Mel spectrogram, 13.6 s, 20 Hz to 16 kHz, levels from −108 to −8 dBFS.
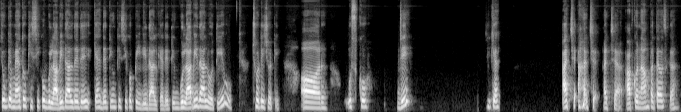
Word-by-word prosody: क्योंकि 220 +1 +3
मैं 195 -1 +1
तो 230 - 0
किसी 205 -2 -9
को 210 +2 +3
गुलाबी 180 -1 +4
दाल 185 -1 +4
दे 190 -1 +2 0.3
कह 190 0 -2
देती 180 +1 -5
हूँ 195 - -6
किसी 195 -1 -8
को 195 - -1
पीली 155 -3 -4
दाल 140 -2 -1
कह 135 - -6
देती 135 +6 -7
हूँ, 165 - -9
गुलाबी 175 +4 +5
दाल 200 -2 +4
होती 160 +2 -3
है 235 - +1
वो, 315 - -5 0.4
छोटी-छोटी 195 -5 -3 0.5
और 170 -1 +6 0.4
उसको 205 0 -1 0.6
जी? 380 - +1 1.5
ठीक 195 - -10
है। 195 - +1 1.3
अच्छा, - - -1 0.2
अच्छा 465 - -5 0.2
अच्छा - - -7 0.2
आपको 160 +5 0
नाम 175 +4 -1
पता 200 0 -1
है 200 - +1
उसका? 175 -4 -10
190 Hz, 165 wpm, -20 LUFS, 170-205 Hz, 1.5 s, और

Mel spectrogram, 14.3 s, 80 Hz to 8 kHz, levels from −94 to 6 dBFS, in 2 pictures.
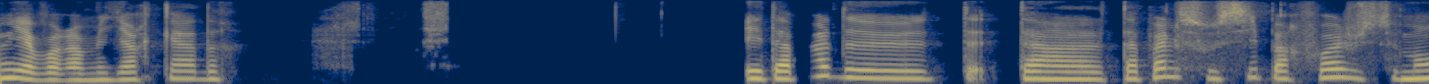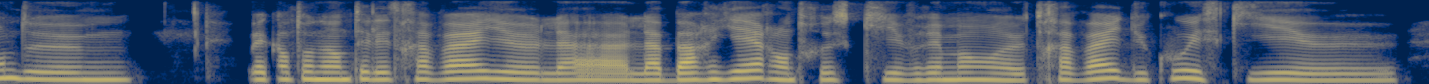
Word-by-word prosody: Oui, 235 -2 +4
avoir 190 -2 +2
un 185 - +1
meilleur 190 +2 -3
cadre. 215 -1 -4 2.5
Et 225 -1 +3
tu 220 - +2
as 215 - +7
pas 285 +8 -2
de 225 -4 0
te - - -3
tu - - -7
as 205 -1 +2
tu 215 - 0
as - - 0
pas 255 +5 +1
le - - -4
souci 225 +2 +1
parfois 235 +3 0
justement 220 -1 -1
de, 200 -3 0
mmh, 190 0 -2 0.6
beh, 200 - +2
quand 205 +1 -3
on 205 - +3
est - - +5
en 195 0 +3
télétravail, 205 +2 +2
heu, 195 -1 +2
la 185 - +1
la 180 0 +3
barrière 200 +4 +3
entre 190 0 -2
ce 190 - -1
qui 190 - -6
est 185 - -1
vraiment, 190 +1 -1
heu, 175 -1 -2
travail 195 +5 +1
du 190 0 -6
coup 230 +3 -3
et 220 - +3
ce 190 - -8
qui 190 0 -3
est, 190 -1 +1
heu, 175 0 -5
200 Hz, 195 wpm, -22 LUFS, 190-220 Hz, 2.5 s, as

